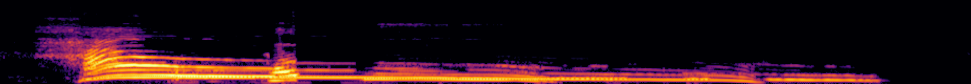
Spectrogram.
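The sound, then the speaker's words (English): Dallas Goldtooth imitates a wolf howl as a radio tag for Native Roots Radio, holding a loud, drawn-out wavering tone that rises sharply, then breaks into several sustained segments that each droop at the end, fading after about four seconds. “He was a guest, and I asked him to do a radio tag, and I didn't expect him to do that, what he did.”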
